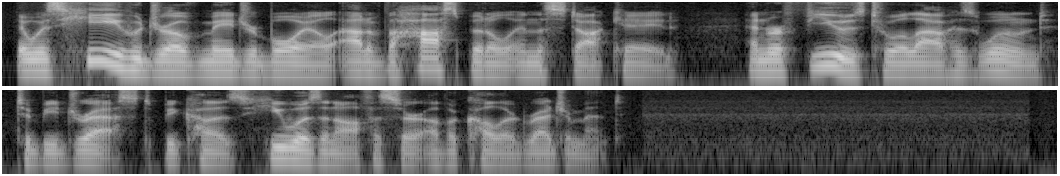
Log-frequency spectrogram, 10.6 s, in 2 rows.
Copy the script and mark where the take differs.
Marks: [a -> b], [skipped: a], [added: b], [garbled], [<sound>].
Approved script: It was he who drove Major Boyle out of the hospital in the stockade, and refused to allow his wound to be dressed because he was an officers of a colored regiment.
It was he who drove Major Boyle out of the hospital in the stockade, and refused to allow his wound to be dressed because he was an [officers -> officer] of a colored regiment.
